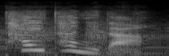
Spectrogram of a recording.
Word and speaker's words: 티탄: 티탄? 어디서 많이 들어본 소리인데? 이렇게 고개를 갸우뚱하는 분들이 있으리라. 맞다. 티탄의 영어식 발음은 타이탄이다.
